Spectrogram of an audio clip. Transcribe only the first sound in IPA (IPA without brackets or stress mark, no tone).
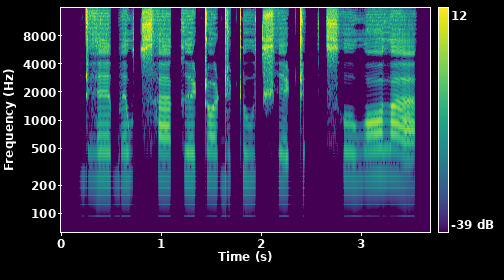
ɖʱ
